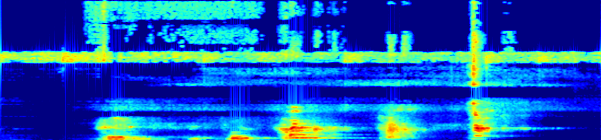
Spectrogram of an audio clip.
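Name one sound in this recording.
A young man stammers in shock.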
